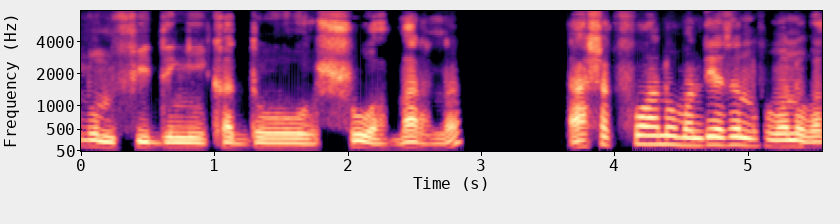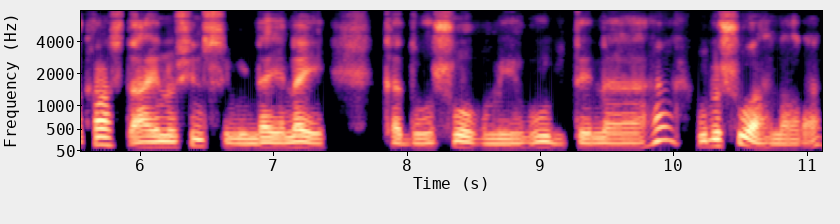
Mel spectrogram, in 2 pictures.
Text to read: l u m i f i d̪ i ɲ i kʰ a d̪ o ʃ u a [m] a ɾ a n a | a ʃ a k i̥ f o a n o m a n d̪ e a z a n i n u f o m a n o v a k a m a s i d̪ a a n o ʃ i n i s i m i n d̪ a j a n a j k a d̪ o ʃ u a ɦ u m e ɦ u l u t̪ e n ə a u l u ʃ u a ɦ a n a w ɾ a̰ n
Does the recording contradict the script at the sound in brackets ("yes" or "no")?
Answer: no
